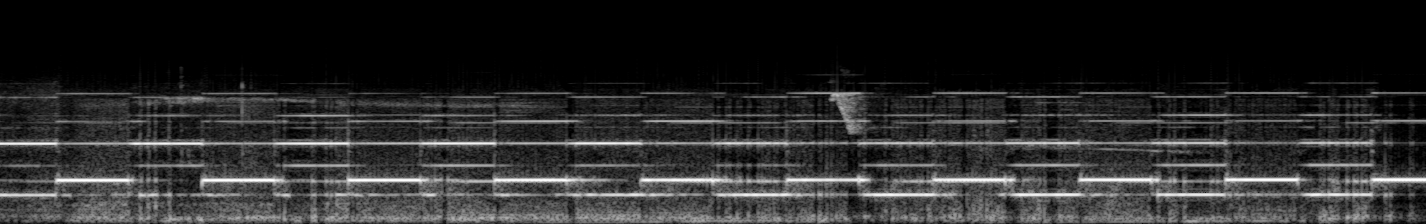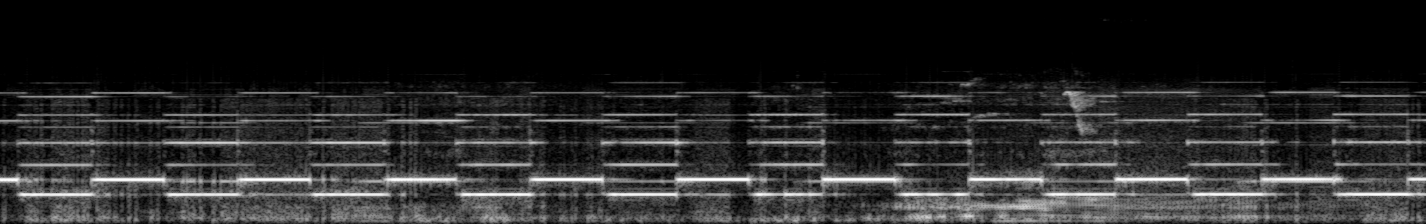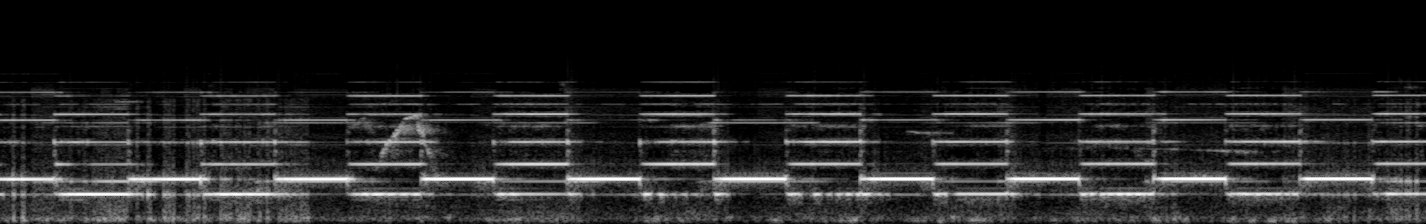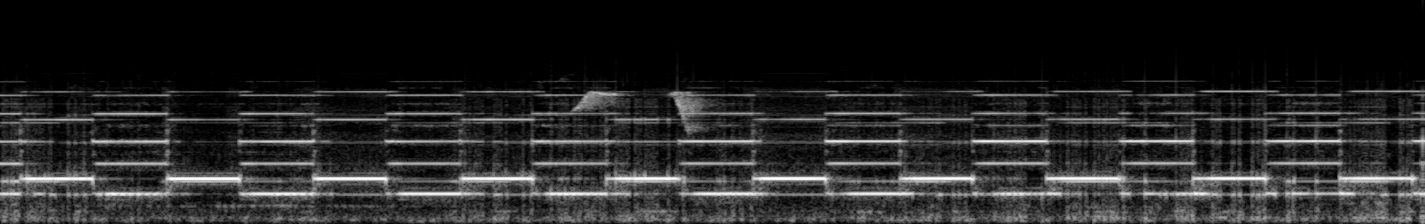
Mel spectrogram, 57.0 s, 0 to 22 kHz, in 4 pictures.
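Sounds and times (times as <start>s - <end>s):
level crossing alarm tones: 0.0s - 57.0s.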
